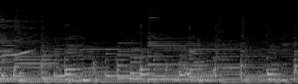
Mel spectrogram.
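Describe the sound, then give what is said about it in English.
A donkey brays loudly, a harsh, drawn-out call pulsing in rough repeated heaves for a few seconds, with no talking over it. “And when the rabbit heard that, the rabbit said, you call that a roar? Come back, everybody. Don't run away. It's only the silly donkey.”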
